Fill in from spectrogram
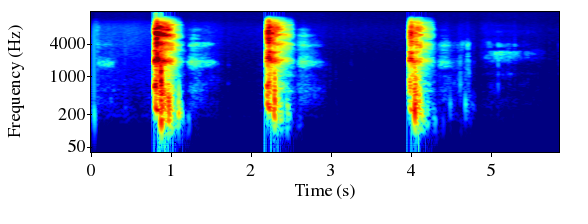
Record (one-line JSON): {"three_cough_length": "5.9 s", "three_cough_amplitude": 30752, "three_cough_signal_mean_std_ratio": 0.22, "survey_phase": "beta (2021-08-13 to 2022-03-07)", "age": "45-64", "gender": "Female", "wearing_mask": "No", "symptom_cough_any": true, "symptom_fever_high_temperature": true, "symptom_change_to_sense_of_smell_or_taste": true, "symptom_onset": "6 days", "smoker_status": "Never smoked", "respiratory_condition_asthma": false, "respiratory_condition_other": false, "recruitment_source": "Test and Trace", "submission_delay": "2 days", "covid_test_result": "Positive", "covid_test_method": "RT-qPCR"}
